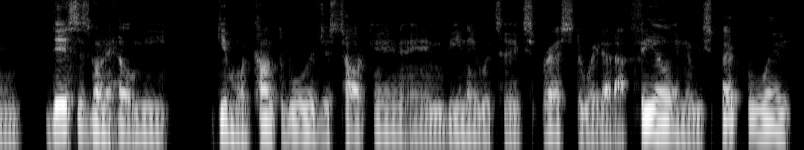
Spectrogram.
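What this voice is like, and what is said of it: Dry, monotone voice. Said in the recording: “how my voice is right now. It's monotone. It's dry.”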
